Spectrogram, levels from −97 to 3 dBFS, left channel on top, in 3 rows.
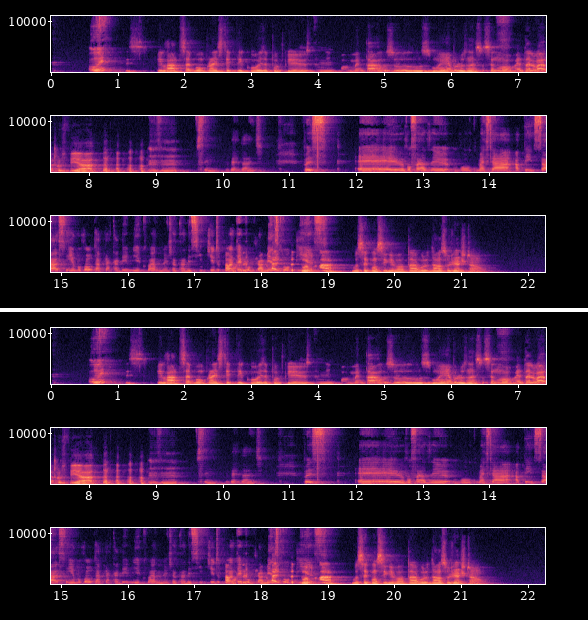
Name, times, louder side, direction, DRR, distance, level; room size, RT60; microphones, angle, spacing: voice 1, 0.6-0.9 3.7-4.3 6.7-6.8 8.9-9.3 9.6-10.6 10.8-11.5 12.0-18.8, left 2 dB, 30° left, 6 dB, 1.0 m, -26 dB
voice 2, 1.3-3.9 4.3-8.9 17.5-17.6 18.1-18.3 18.6-21.4, right 1 dB, 10° right, 13 dB, 0.6 m, -21 dB
15.0 x 13.0 x 5.9 m, 0.70 s
head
